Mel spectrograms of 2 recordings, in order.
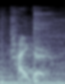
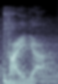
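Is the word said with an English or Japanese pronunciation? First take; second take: English; Japanese. First: It is said with an English pronunciation. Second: It is said with a Japanese katakana pronunciation. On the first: "It is made of 7 words" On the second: "because it is written in katakana, so this is how you actually pronounce it"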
